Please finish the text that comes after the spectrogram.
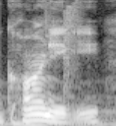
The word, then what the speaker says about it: Carnegie: But Napoleon Hill, who was actually mentored by Andrew Carnegie, that's how he pronounces it, which is a steel titan, huge business owner in the early 19th century.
